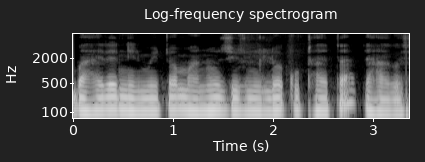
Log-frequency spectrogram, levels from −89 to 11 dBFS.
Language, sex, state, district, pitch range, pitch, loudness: Assamese, male, Assam, Kamrup Metropolitan, 110-115 Hz, 110 Hz, -16 LUFS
